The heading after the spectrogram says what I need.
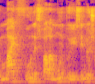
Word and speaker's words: mindfulness: Agora eu falei Mindfulness, como eu falo, e o Mindfulness, que é a forma certa de falar, a pronúncia certa.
